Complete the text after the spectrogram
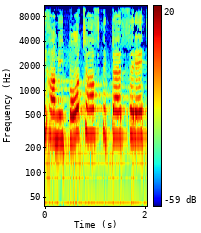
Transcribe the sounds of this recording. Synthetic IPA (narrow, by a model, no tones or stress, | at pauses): χɑmib̥oːtʃɑftəd̥œrfəɾɛd̥ə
